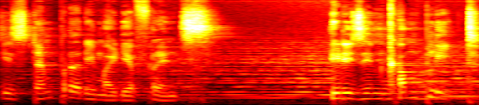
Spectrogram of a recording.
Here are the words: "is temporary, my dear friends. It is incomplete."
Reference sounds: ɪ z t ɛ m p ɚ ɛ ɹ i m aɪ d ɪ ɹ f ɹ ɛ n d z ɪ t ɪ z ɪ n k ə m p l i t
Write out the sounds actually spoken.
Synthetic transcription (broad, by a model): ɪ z t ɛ m p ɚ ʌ ɹ i m aɪ d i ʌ f ɹ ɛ n d s ɪ t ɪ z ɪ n k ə m p l i t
